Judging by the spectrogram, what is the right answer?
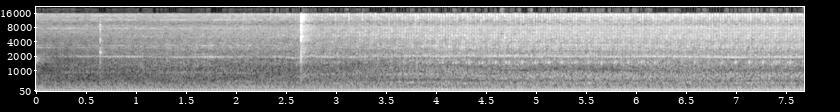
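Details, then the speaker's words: Ford Focus ST225 after oil filter housing replacement (failed breather seal): steady low idle with faint clicks from air pump clicking in, no leaks; normal idle. "can't see any leaks out of there so that all looks like that's all good that's just the airon pump clicking in and"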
